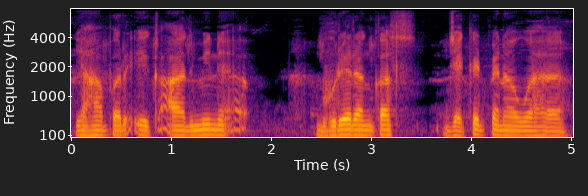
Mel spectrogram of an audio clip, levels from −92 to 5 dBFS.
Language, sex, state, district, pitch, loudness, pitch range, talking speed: Hindi, male, Jharkhand, Palamu, 105 Hz, -17 LUFS, 105-115 Hz, 145 wpm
